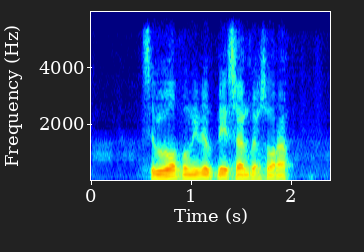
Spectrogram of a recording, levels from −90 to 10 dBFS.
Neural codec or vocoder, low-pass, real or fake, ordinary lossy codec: codec, 16 kHz, 0.5 kbps, FreqCodec, larger model; 5.4 kHz; fake; Opus, 24 kbps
